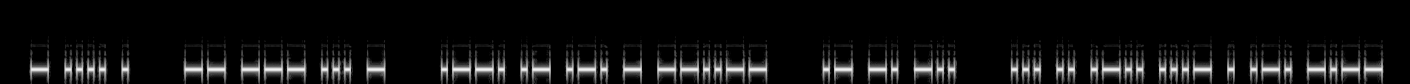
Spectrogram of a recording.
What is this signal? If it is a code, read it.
Morse code, heard as a keyed tone, about 21 wpm, 700 Hz. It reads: THE MOST PART, AND SILVERY
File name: Book One / 12-Chapter 12 - 21 WPM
